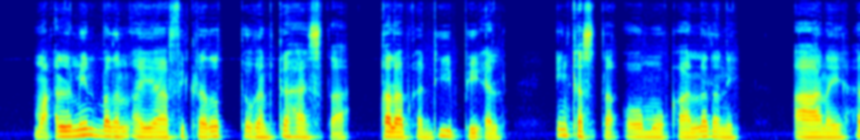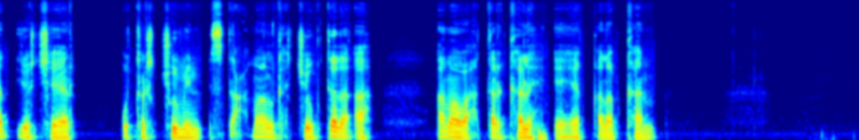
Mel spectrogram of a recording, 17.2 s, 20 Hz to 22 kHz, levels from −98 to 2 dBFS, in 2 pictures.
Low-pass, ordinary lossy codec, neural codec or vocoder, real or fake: none; none; none; real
